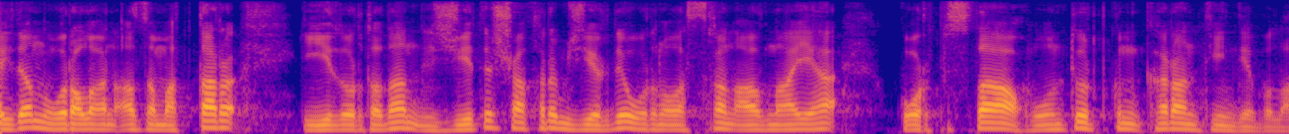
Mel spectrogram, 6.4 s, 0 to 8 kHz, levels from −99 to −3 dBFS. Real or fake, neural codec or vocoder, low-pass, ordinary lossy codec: fake; codec, 16 kHz, 4.8 kbps, FACodec; none; none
